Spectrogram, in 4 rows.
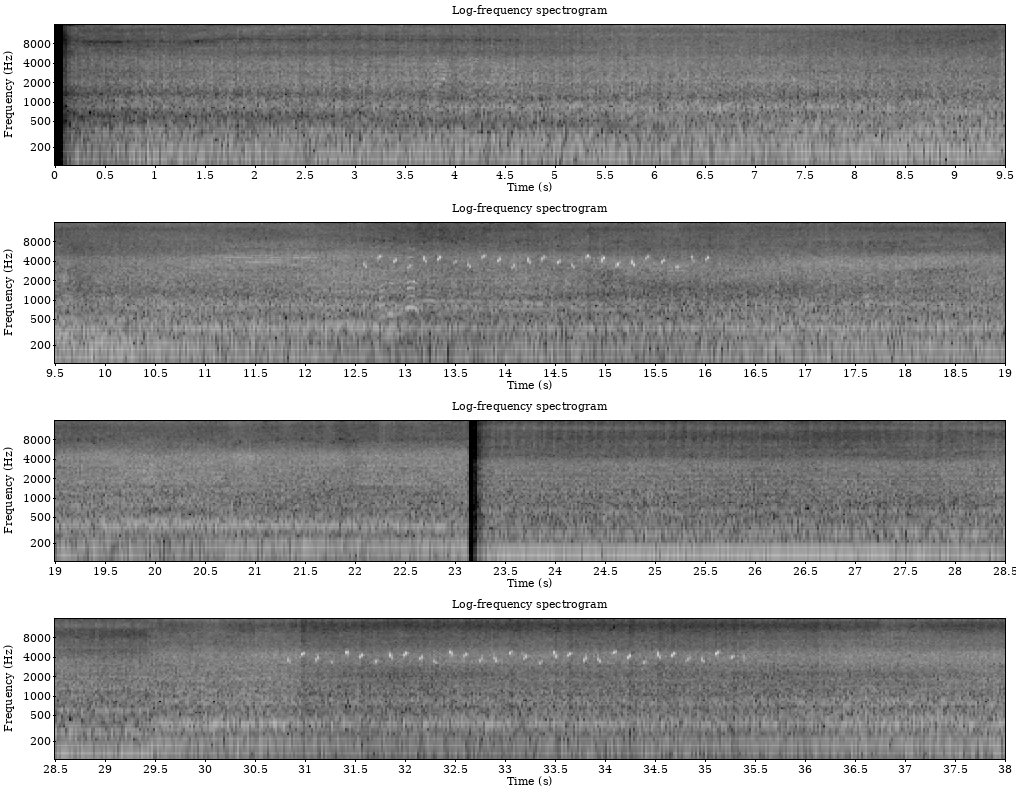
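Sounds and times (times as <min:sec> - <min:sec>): combine harvester engine hum: 0:00.1 - 0:38.0
short high chirps: 0:11.1 - 0:16.2, 0:30.6 - 0:35.6.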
